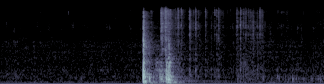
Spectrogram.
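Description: A few faint seconds, then two sharp clinks close together about two seconds in, followed by a few lighter rattles: a stainless pot with a glass lid being lifted away and set down, the lid clinking.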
